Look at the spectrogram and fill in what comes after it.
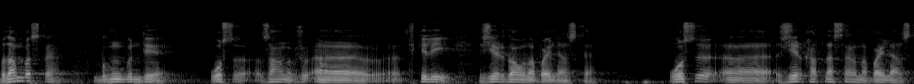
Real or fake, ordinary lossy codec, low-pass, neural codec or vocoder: real; none; 7.2 kHz; none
